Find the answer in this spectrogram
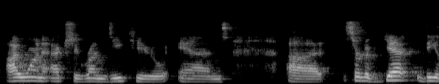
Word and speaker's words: Deequ: So these run as Spark jobs, and there's this open source library that's called Deque, and it's called Deque because it stands for data quality, D and Q.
